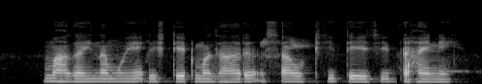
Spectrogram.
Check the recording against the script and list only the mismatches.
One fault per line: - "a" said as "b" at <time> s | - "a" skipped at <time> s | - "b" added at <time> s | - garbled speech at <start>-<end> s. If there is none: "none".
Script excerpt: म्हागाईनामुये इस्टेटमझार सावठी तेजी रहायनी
none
